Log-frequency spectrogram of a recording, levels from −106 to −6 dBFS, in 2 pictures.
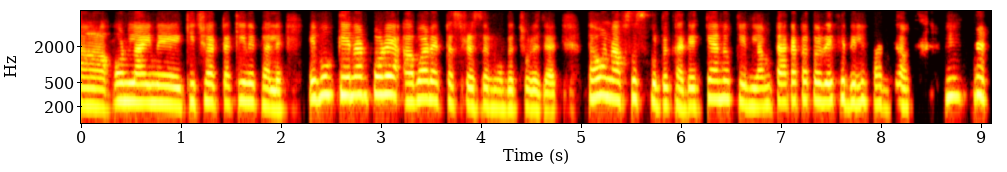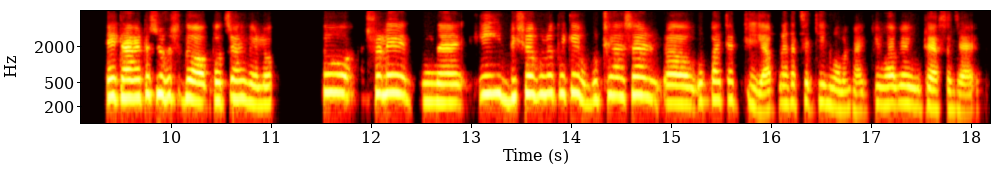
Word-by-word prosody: আ -, -, -2 dB, 0.4 s
online 240 Hz, -1 st, +4 dB
এ -, -, 0 dB, 0.2 s
কিছু 240 Hz, 0 st, -5 dB
একটা 230 Hz, 0 st, -6 dB
কিনে 250 Hz, -1 st, +1 dB
ফেলে, 190 Hz, -3 st, +1 dB, 0.3 s
এবং 310 Hz, +3 st, +2 dB
কেনার 315 Hz, 0 st, +4 dB
পরে 320 Hz, 0 st, +7 dB, 0.2 s
আবার 270 Hz, +2 st, +3 dB
একটা 240 Hz, -1 st, -5 dB
স্ট্রেস 210 Hz, -3 st, -3 dB
এর 195 Hz, -, -5 dB
মধ্যে 185 Hz, 0 st, -3 dB
চলে 185 Hz, -2 st, -1 dB
যায়। 165 Hz, -1 st, -1 dB, 0.3 s
তখন 290 Hz, +2 st, +3 dB
আফসোস 265 Hz, 0 st, -2 dB
করতে 220 Hz, -3 st, 0 dB
থাকে 200 Hz, +1 st, +1 dB
কেন 275 Hz, -1 st, +2 dB
কিনলাম, 210 Hz, -3 st, -3 dB
টাকাটা 255 Hz, +2 st, +2 dB
তো -, -, +2 dB
রেখে 255 Hz, +3 st, +2 dB
দিলেই 240 Hz, +1 st, -1 dB
পারতাম। 220 Hz, 0 st, -5 dB, 1.1 s
এই 295 Hz, -, +6 dB
টাকাটা 285 Hz, +2 st, +6 dB
শুধু, 315 Hz, -3 st, +5 dB
শুধু 280 Hz, -1 st, +3 dB
অপচয় 255 Hz, +3 st, 0 dB
হল। 220 Hz, -1 st, -3 dB, 0.6 s
তো 345 Hz, -, +2 dB, 0.4 s
আসলে 330 Hz, +5 st, +3 dB, 0.3 s
মানে 245 Hz, 0 st, 0 dB, 0.4 s
এই 330 Hz, -, +3 dB, 0.2 s
বিষয়গুলো 325 Hz, +2 st, +3 dB
থেকে 335 Hz, +1 st, 0 dB, 0.2 s
উঠে 270 Hz, +4 st, -6 dB
আসার 310 Hz, +1 st, +2 dB, 0.2 s
আ -, -, +3 dB, 0.3 s
উপায়টা 260 Hz, +1 st, -4 dB
কী? 225 Hz, -, -11 dB, 0.2 s
আপনার 225 Hz, +5 st, -10 dB
কাছে 235 Hz, +2 st, -7 dB
কি -, -, -11 dB
মনে 180 Hz, -2 st, -7 dB
হয়? 170 Hz, 0 st, -11 dB
কীভাবে 220 Hz, 0 st, -3 dB
উঠে 200 Hz, +1 st, -4 dB
আসা 185 Hz, 0 st, -10 dB
যায়? 160 Hz, +1 st, -5 dB
245 Hz, 180 wpm, -22 LUFS, 220-285 Hz, 1.1 s, পরে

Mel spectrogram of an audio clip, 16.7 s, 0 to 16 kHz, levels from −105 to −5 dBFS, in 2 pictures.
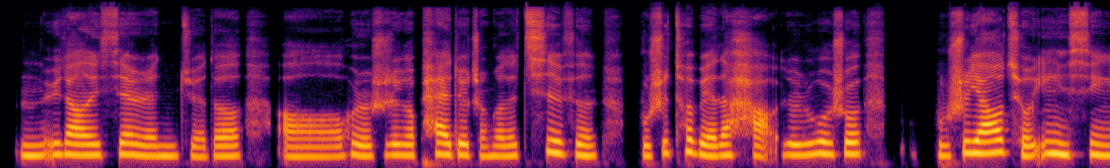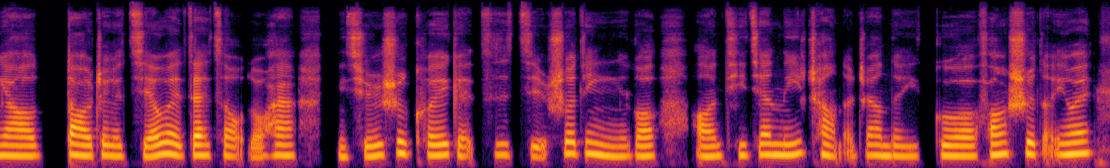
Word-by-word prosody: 嗯， 190 Hz, -1 st, 0 dB
遇 210 Hz, +1 st, -1 dB
到 205 Hz, -2 st, +5 dB
了 200 Hz, 0 st, +3 dB
一 -, -, +1 dB
些 205 Hz, +1 st, -1 dB
人， 185 Hz, -2 st, 0 dB
你 185 Hz, -, -5 dB
觉 175 Hz, -2 st, -6 dB
得， 180 Hz, +2 st, 0 dB, 0.3 s
呃， 175 Hz, 0 st, -3 dB
或 215 Hz, -, -1 dB
者 185 Hz, -2 st, +2 dB
是 195 Hz, -, -8 dB
这 200 Hz, -, +2 dB
个 195 Hz, 0 st, +1 dB
派 210 Hz, +1 st, +3 dB
对 205 Hz, -1 st, +2 dB
整 180 Hz, -1 st, -6 dB
个 180 Hz, 0 st, -1 dB
的 185 Hz, -, -1 dB
气 235 Hz, +4 st, 0 dB
氛， 195 Hz, -3 st, 0 dB, 0.3 s
不 185 Hz, -, -2 dB
是 230 Hz, -, -3 dB
特 250 Hz, +2 st, 0 dB
别 195 Hz, -4 st, +4 dB
地 200 Hz, +1 st, +2 dB
好。 185 Hz, -2 st, -1 dB
就 200 Hz, 0 st, 0 dB
如 205 Hz, +2 st, +1 dB
果 225 Hz, -1 st, +3 dB
说， 220 Hz, +1 st, +3 dB, 0.5 s
不 190 Hz, -, -4 dB
是 235 Hz, +5 st, +1 dB
要 235 Hz, +1 st, +8 dB
求 190 Hz, -7 st, -1 dB
硬 220 Hz, +1 st, +3 dB
性 205 Hz, -1 st, -1 dB
要 185 Hz, -1 st, +2 dB, 0.2 s
到 195 Hz, -3 st, +4 dB
这 195 Hz, -, -1 dB
个 185 Hz, -, 0 dB
结 180 Hz, 0 st, 0 dB
尾 210 Hz, -1 st, +4 dB
再 195 Hz, +1 st, +3 dB
走 185 Hz, -2 st, -4 dB
的 -, -, -6 dB
话， 195 Hz, 0 st, 0 dB, 0.3 s
你 175 Hz, -, -5 dB
其 170 Hz, +1 st, -3 dB
实 190 Hz, -, +2 dB
是 225 Hz, +3 st, +2 dB
可 195 Hz, -2 st, -1 dB
以 200 Hz, -, +3 dB
给 185 Hz, -3 st, -5 dB
自 200 Hz, -1 st, -7 dB
己 175 Hz, -2 st, -7 dB
设 225 Hz, 0 st, 0 dB
定 200 Hz, -5 st, 0 dB
一 180 Hz, -, -4 dB
个， 185 Hz, 0 st, +1 dB, 0.3 s
呃， 175 Hz, -, +1 dB
提 195 Hz, +1 st, -5 dB
前 205 Hz, +1 st, +1 dB
离 200 Hz, +2 st, +2 dB
场 210 Hz, -5 st, -2 dB
的 -, -, -11 dB
这 195 Hz, -, -5 dB
样 190 Hz, -1 st, 0 dB
的 185 Hz, -1 st, -3 dB
一 180 Hz, 0 st, -6 dB
个 185 Hz, -1 st, +2 dB
方 205 Hz, +3 st, +2 dB
式 225 Hz, -1 st, +2 dB
的。 -, -, -9 dB
因 205 Hz, 0 st, +1 dB
为， 225 Hz, +1 st, +4 dB
195 Hz, 280 characters per minute, -23 LUFS, 185-210 Hz, 0.5 s, 要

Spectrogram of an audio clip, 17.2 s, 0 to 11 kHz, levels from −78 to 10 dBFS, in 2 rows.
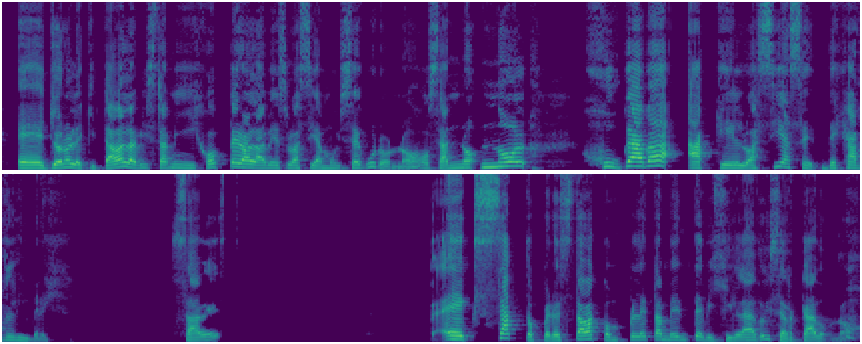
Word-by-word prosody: Eh, 175 Hz, -2 st, +4 dB
yo 195 Hz, +2 st, +6 dB
no 230 Hz, -, +1 dB
le 170 Hz, -, +1 dB
quitaba 155 Hz, +10 st, +3 dB
la 260 Hz, -, +5 dB
vista 195 Hz, +1 st, -4 dB
a -, -, -3 dB
mi 190 Hz, -2 st, -9 dB
hijo, 215 Hz, +5 st, -5 dB
pero 250 Hz, -3 st, +4 dB
a -, -, +5 dB
la 180 Hz, -3 st, +3 dB
vez 180 Hz, 0 st, -8 dB
lo 180 Hz, -, -2 dB
hacía 175 Hz, -2 st, -4 dB
muy 160 Hz, +1 st, -11 dB
seguro, 190 Hz, +10 st, -5 dB
¿no? -, -, -7 dB
O 165 Hz, -, -6 dB
sea, 165 Hz, -, -1 dB
no 200 Hz, +3 st, -3 dB
no 260 Hz, +6 st, +4 dB
l -, -, -5 dB, 0.5 s
jugaba 280 Hz, +4 st, +5 dB, 0.3 s
a 190 Hz, 0 st, +3 dB
que 185 Hz, -2 st, -3 dB
lo 165 Hz, -1 st, -1 dB
hacía 235 Hz, +9 st, -4 dB
se 225 Hz, -6 st, -7 dB
dejar 170 Hz, +3 st, -3 dB
libre 170 Hz, -6 st, -11 dB, 1.2 s
¿sabes? 160 Hz, +2 st, -5 dB, 2.2 s
Exacto, 230 Hz, +7 st, +1 dB
pero 165 Hz, 0 st, -2 dB
estaba 220 Hz, +9 st, +2 dB
completamente 195 Hz, +2 st, -6 dB
vigilado 165 Hz, +3 st, -5 dB
y 230 Hz, -, -10 dB
cercado, 155 Hz, -5 st, -3 dB
¿no? -, -, -16 dB
190 Hz, 145 wpm, -23 LUFS, 170-225 Hz, 2.2 s, yo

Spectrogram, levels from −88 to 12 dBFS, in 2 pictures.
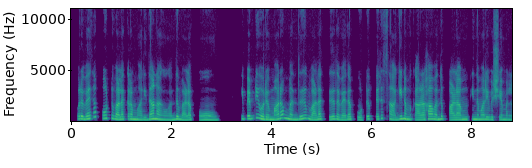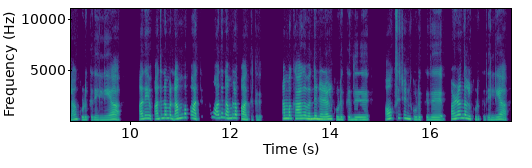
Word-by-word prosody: "ஒரு 255 Hz, 0 st, +4 dB
விதை 295 Hz, +12 st, +1 dB
போட்டு 305 Hz, 0 st, -2 dB
வளக்கிற 230 Hz, +2 st, +2 dB
மாரி 200 Hz, -1 st, -3 dB
தான், 260 Hz, 0 st, +6 dB
நாங்க 205 Hz, -4 st, -1 dB
வந்து 200 Hz, +6 st, +1 dB
வளப்போம். 185 Hz, -2 st, -3 dB, 0.6 s
இப்போ 265 Hz, +2 st, -2 dB
எப்படி 290 Hz, +6 st, -4 dB
ஒரு 225 Hz, -, +2 dB
மரம் 310 Hz, +6 st, +2 dB
வந்து 215 Hz, +4 st, 0 dB, 0.2 s
வளர்த்து, 235 Hz, +3 st, -1 dB
அதை 235 Hz, -, 0 dB
விதை 225 Hz, +5 st, 0 dB
போட்டு, 200 Hz, +4 st, -4 dB
பெருசாகி 240 Hz, -3 st, -2 dB
நமக்கு 225 Hz, -3 st, 0 dB
அழகா 215 Hz, +4 st, +3 dB
வந்து 230 Hz, +3 st, +1 dB
பழம், 205 Hz, +1 st, +2 dB, 0.2 s
இந்த 215 Hz, -, +3 dB
மாரி 220 Hz, 0 st, +1 dB
விஷயம் 210 Hz, -1 st, -3 dB
எல்லாம் 220 Hz, +5 st, -2 dB
குடுக்குது. 210 Hz, -1 st, -6 dB
இல்லையா? 195 Hz, +6 st, 0 dB, 0.5 s
அதே 305 Hz, +4 st, +2 dB, 0.2 s
அது 275 Hz, -, 0 dB
நம்ம 335 Hz, -1 st, +1 dB
நம்ப 335 Hz, +7 st, +3 dB
பாத்துக்கும். 360 Hz, -, 0 dB
அது 375 Hz, -, -2 dB
நம்மள 330 Hz, +2 st, +3 dB
பாத்துக்குது. 225 Hz, -1 st, 0 dB, 0.5 s
நமக்காக 295 Hz, 0 st, +3 dB
வந்து 265 Hz, +2 st, +5 dB
நிழல் 240 Hz, +2 st, +3 dB
குடுக்குது. 210 Hz, -2 st, -2 dB, 0.6 s
ஆக்சிஜன் 310 Hz, -2 st, -2 dB
குடுக்குது. 210 Hz, -1 st, -4 dB, 0.3 s
பழங்கள் 305 Hz, -2 st, +2 dB
குடுக்குது 215 Hz, -2 st, -10 dB
இல்லையா? 220 Hz, +3 st, 0 dB
230 Hz, 155 wpm, -23 LUFS, 210-280 Hz, 0.6 s, தான்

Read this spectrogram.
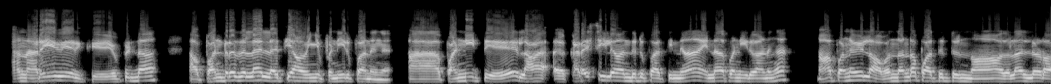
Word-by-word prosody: ஆ 145 Hz, -, -2 dB
நெறையவே 185 Hz, +6 st, +3 dB
இருக்கு. 135 Hz, -4 st, -2 dB, 0.2 s
எப்பிடின்னா, 165 Hz, +6 st, -1 dB, 0.5 s
அ -, -, +1 dB
பண்றதெல்லாம் 185 Hz, +2 st, +2 dB
எல்லாத்தையும் 165 Hz, +1 st, +1 dB
அவெங்க 155 Hz, -1 st, +1 dB
பண்ணிருப்பானுங்க. 135 Hz, -6 st, 0 dB, 0.3 s
அ 125 Hz, -, +1 dB, 0.3 s
பண்ணிட்டு 160 Hz, 0 st, +1 dB, 0.3 s
லா -, -, +2 dB, 0.4 s
கடைசில 185 Hz, +2 st, +1 dB
வந்துட்டு 165 Hz, 0 st, -1 dB
பாத்தீங்கன்னா, 145 Hz, +1 st, 0 dB, 0.2 s
என்ன 155 Hz, +2 st, +1 dB
பண்ணிடுவானுங்க, 145 Hz, +3 st, 0 dB, 0.4 s
"நான் 160 Hz, -, -1 dB
பண்ணவே 190 Hz, +4 st, +1 dB
இல்ல. -, -, +2 dB
அவன் 145 Hz, +5 st, -1 dB
தாண்டா! 180 Hz, +4 st, -1 dB
பாத்துட்டு 155 Hz, 0 st, -2 dB
இருந்தான். 140 Hz, -1 st, 0 dB
அதெல்லாம் 145 Hz, +4 st, +1 dB
இல்லடா!" 150 Hz, -2 st, +1 dB
155 Hz, 150 wpm, -12 LUFS, 145-175 Hz, 0.5 s, நெறையவே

